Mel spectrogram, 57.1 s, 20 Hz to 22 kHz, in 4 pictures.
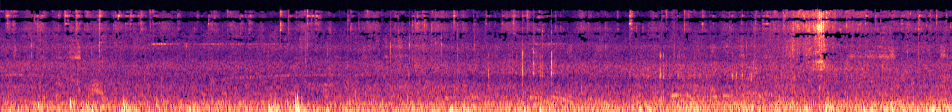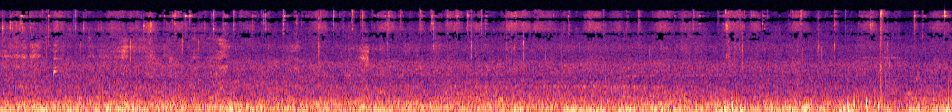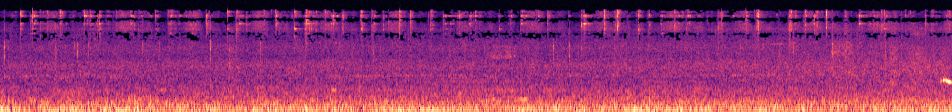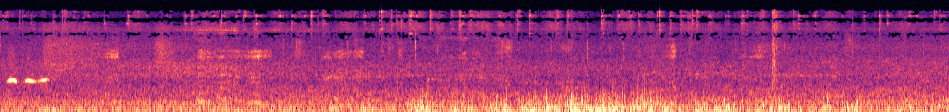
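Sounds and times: wind buffeting microphone: 0:00.0 - 0:42.6, 0:43.6 - 0:57.0
road traffic rumble: 0:00.0 - 0:57.0.

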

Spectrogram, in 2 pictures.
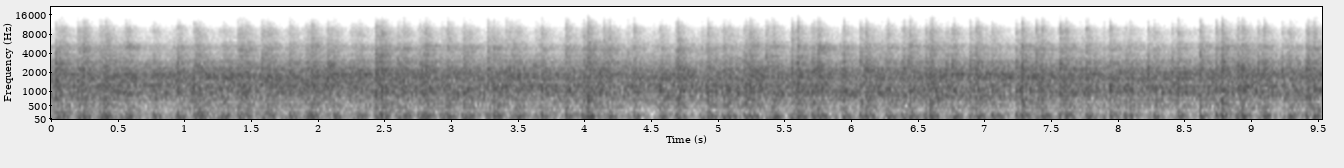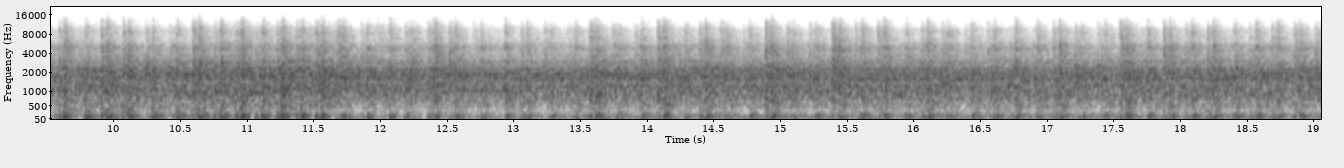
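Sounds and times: motorcycle engine idling: 0:00.0 - 0:19.0.

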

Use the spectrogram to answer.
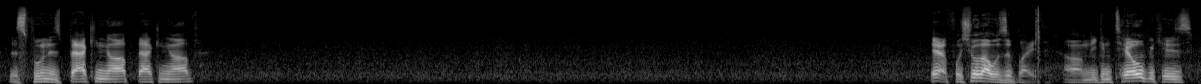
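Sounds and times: river water rushing: 0:00.0 - 0:12.0.

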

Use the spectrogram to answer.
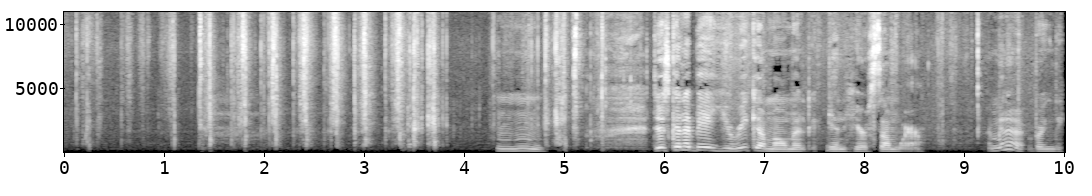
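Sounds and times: cards being shuffled: 0:00.1 - 0:03.9, 0:04.6 - 0:05.5.

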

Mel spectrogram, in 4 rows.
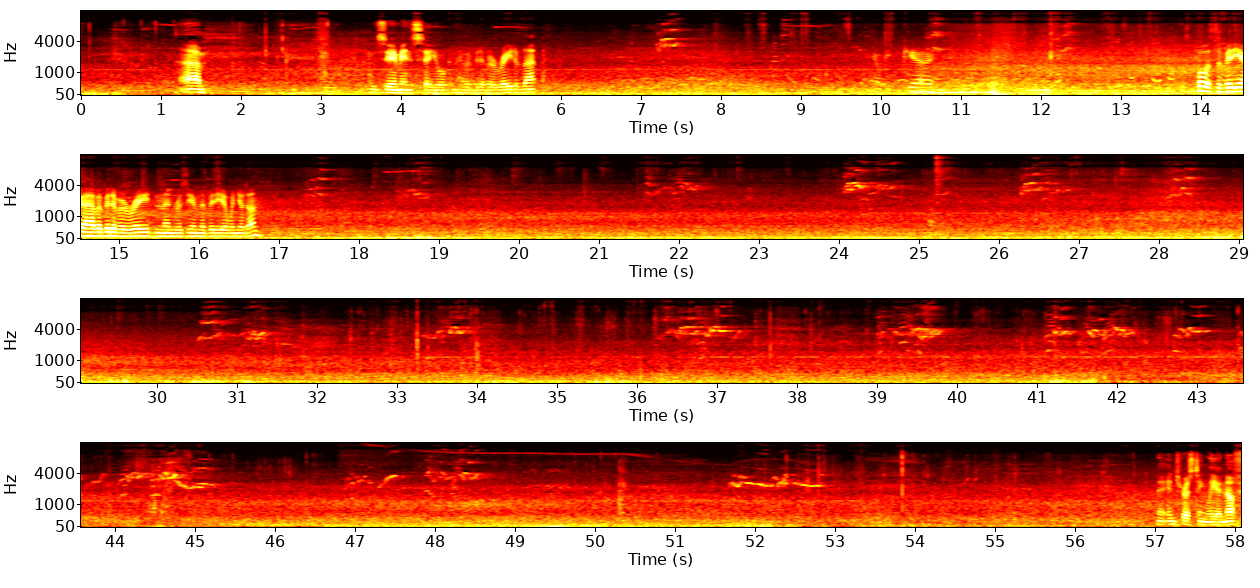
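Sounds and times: low rumble of traffic: 0:00.0 - 0:58.0
birds chirping: 0:07.1 - 0:07.8, 0:21.5 - 0:22.8, 0:24.0 - 0:28.8, 0:30.3 - 0:34.3, 0:35.9 - 0:58.0.

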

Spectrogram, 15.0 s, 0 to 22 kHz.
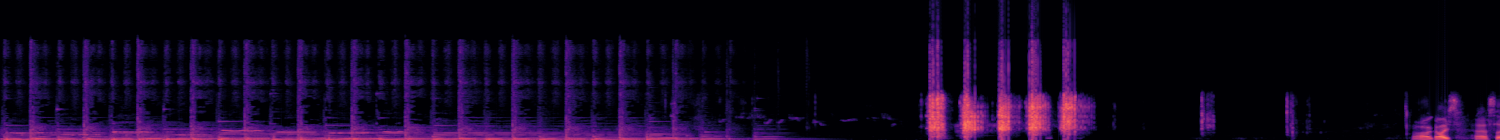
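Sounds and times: background music: 0:00.0 - 0:08.0.

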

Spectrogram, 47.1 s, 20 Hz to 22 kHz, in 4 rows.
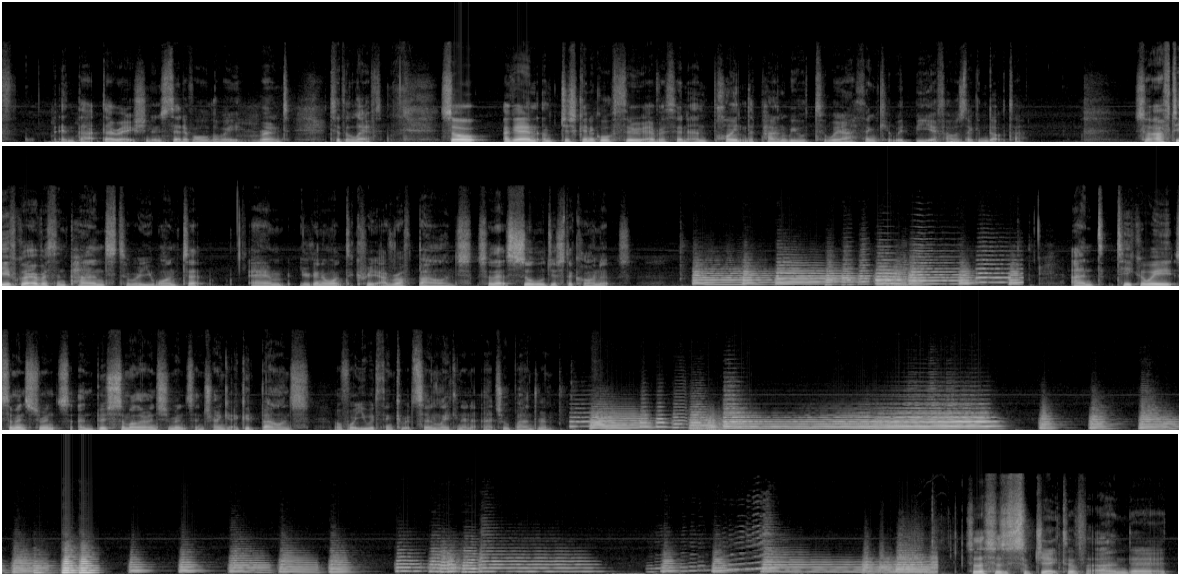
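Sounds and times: cornets playing in harmony: 0:18.7 - 0:22.0, 0:29.2 - 0:44.7.

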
